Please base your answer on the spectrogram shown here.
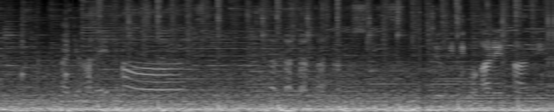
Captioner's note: laugh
